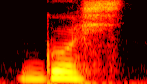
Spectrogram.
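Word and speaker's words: гость: For example, in the word ghost, which means guest, you can hear that t sounds soft. Not t but ghost, not but.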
